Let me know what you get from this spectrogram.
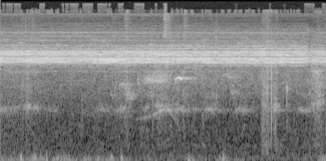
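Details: Crickets calling at night around a resort in Bandhavgarh forest, Madhya Pradesh, India; a continuous high, shrill trill fills the background, with faint low thumps and scattered other sounds.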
